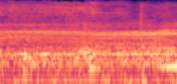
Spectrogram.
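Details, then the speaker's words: HP laptop right after power-on: constant thin electric buzz with a steady mid-pitched whine in a quiet room; technician suspects the cooling fan and opens it to check. "देखिए जैसे ही हम इसको on करते हैं तो on करने के बाद इसमें एक अजीब तरह की आवाज आती है"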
